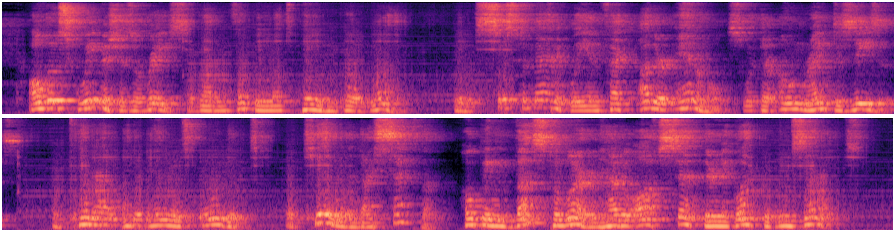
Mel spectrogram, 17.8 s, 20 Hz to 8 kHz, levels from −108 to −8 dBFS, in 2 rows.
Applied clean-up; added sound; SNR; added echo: neural separator model SepFormer DNS4.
